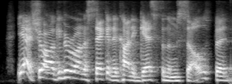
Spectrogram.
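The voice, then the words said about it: Australian accent. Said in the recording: “it doesn't quite sound like a U.S. accent ... what's the accent? ... maybe Aussie or Kiwi ... Melbourne, Australia”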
